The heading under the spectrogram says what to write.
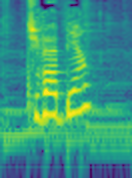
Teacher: it is pronounced at a higher pitch for questions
